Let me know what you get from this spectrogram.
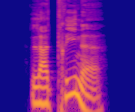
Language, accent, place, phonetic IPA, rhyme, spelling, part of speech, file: German, Germany, Berlin, [laˈtʁiːnə], -iːnə, Latrine, noun, De-Latrine.ogg
- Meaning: latrine (very simple toilet facility)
